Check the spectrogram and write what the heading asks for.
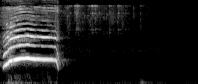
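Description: A woman's high-pitched excited squeal that rises in pitch, holds briefly and cuts off after under a second.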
